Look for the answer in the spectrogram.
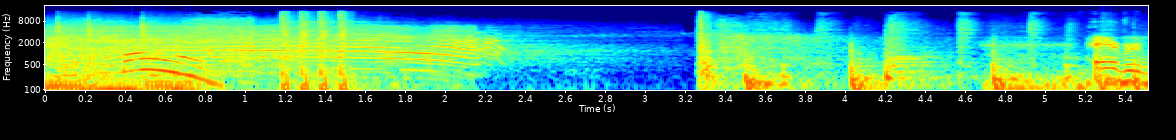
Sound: rifle firing; upbeat music

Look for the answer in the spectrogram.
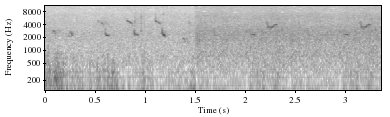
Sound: birdsong

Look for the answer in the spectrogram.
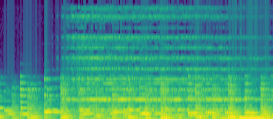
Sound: piano music; ominous noise

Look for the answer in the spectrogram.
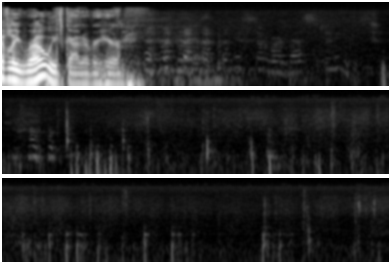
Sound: laughter

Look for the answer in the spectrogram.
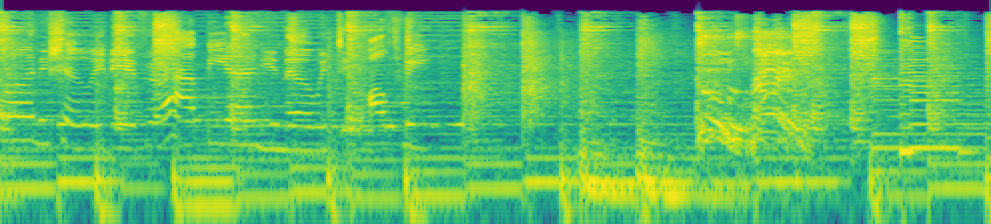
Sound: clap clap stomp stomp Hoo-Ray

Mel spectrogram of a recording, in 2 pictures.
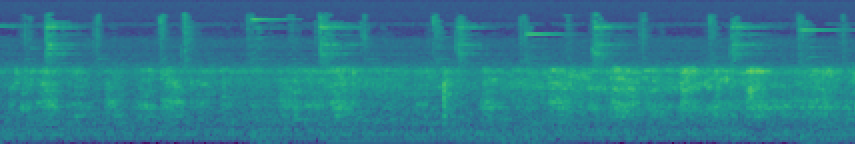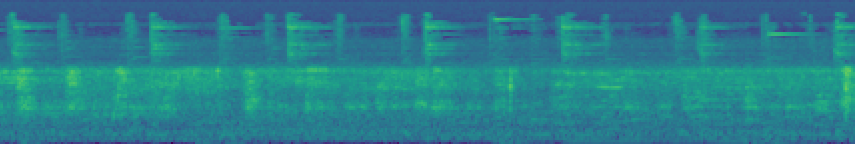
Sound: dog panting

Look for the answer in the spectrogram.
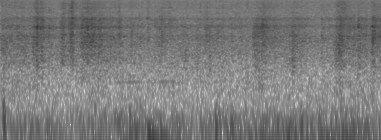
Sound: leaves crunching

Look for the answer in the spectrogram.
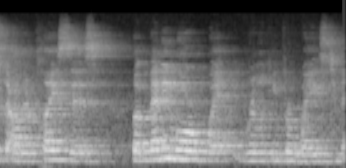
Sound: none

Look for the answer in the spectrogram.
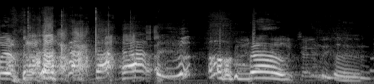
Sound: laughs

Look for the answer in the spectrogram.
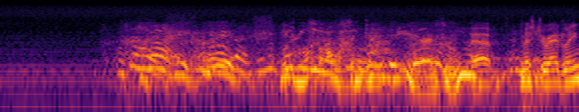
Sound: chattering

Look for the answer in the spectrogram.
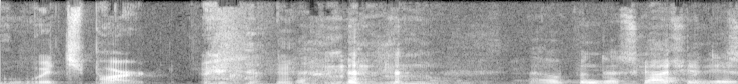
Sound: laughs loudly

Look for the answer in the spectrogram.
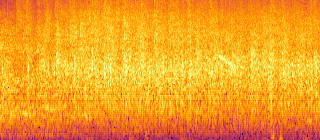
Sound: laughter and applause

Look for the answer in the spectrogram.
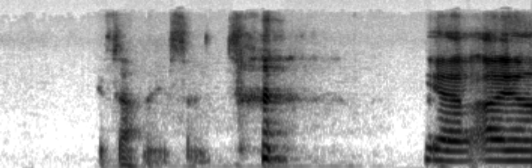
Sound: chuckles

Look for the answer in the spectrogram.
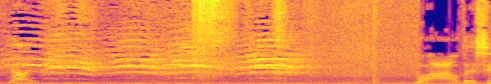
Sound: peacocks squawking

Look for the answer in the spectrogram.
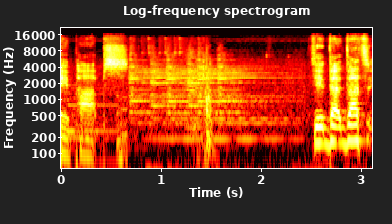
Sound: bell rings

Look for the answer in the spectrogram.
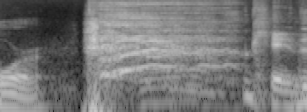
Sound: laugh

